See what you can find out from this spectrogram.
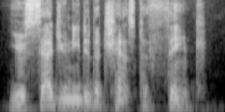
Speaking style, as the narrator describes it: Peter snapped

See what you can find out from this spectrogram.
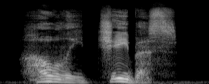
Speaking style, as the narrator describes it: Evan whispered

